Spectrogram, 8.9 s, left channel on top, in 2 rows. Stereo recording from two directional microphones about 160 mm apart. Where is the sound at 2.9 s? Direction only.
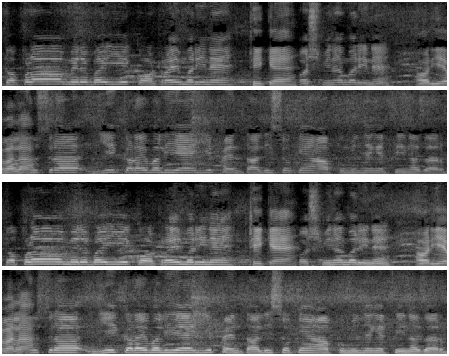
40° right (ahead or behind).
